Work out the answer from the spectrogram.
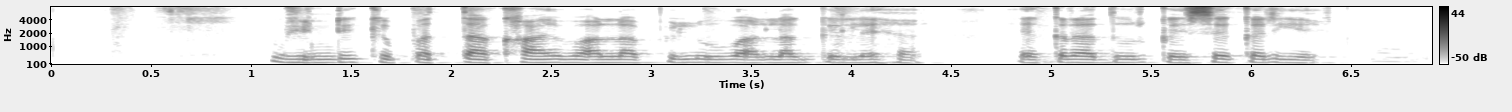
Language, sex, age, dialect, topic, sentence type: Magahi, female, 25-30, Southern, agriculture, question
